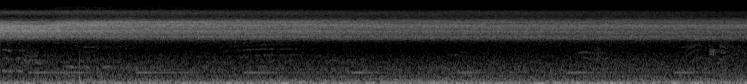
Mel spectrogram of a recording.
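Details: Crawling cicada in summer: an unbroken, hissing high-pitched drone, strongest at the start and easing slightly, with faint short tones repeating roughly once a second in the background.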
